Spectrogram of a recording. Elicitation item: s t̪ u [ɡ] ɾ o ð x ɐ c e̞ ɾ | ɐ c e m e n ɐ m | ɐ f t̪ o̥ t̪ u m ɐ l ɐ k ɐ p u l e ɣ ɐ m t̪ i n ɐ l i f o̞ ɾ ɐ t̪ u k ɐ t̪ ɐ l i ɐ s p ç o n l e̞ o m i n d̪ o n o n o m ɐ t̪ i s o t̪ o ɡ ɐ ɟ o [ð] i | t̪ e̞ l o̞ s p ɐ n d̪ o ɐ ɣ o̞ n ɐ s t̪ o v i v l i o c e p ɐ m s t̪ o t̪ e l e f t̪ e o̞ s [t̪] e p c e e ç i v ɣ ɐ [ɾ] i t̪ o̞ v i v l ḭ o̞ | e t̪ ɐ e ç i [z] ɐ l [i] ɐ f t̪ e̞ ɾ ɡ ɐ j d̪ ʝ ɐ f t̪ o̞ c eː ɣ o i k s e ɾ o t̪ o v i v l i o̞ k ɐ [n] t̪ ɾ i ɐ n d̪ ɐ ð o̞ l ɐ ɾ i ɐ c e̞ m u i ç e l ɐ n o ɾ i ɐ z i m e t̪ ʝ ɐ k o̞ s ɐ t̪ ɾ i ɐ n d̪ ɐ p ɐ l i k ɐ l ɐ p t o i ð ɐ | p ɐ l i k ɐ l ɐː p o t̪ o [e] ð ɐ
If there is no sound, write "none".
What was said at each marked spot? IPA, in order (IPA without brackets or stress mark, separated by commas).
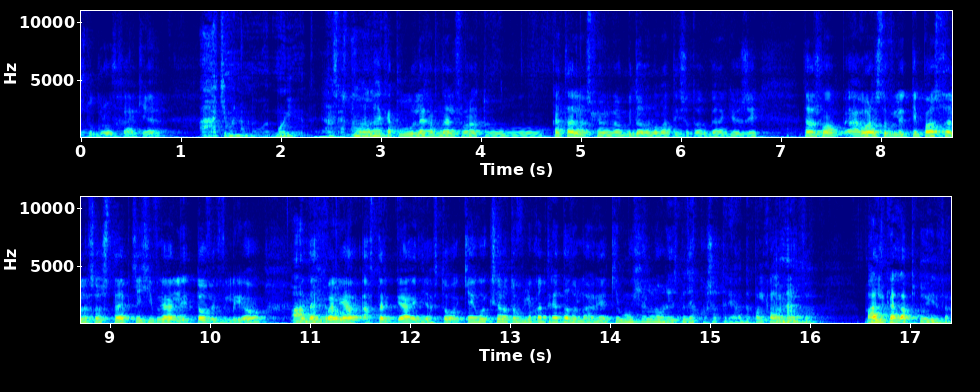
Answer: ɡ, z, t̪, l, v, i, n, i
